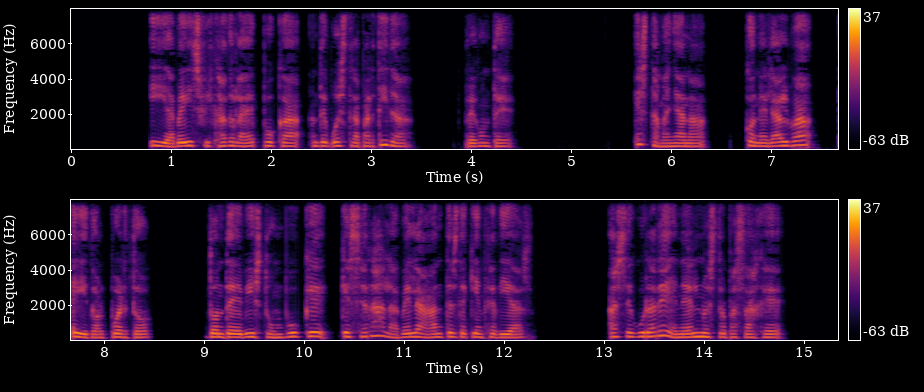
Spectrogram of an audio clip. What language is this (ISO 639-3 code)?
spa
